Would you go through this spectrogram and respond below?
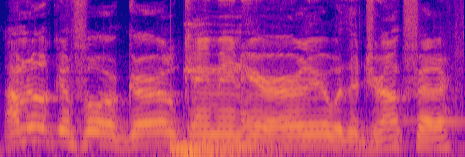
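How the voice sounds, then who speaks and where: An actor playing a gruff, protective cowboy outlaw in a western video game, with a terse, drawling American delivery. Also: male voice, on the high side, moderate pace, natural voice. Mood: gruff, concerned.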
